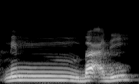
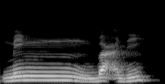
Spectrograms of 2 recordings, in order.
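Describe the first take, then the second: First: The nasal is a full m with closed lips. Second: The nasal sounds like ng with open lips. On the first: "dia dianggap idgham" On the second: "dia bacanya ikhfa"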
